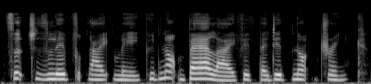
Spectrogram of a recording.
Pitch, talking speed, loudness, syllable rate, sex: 225 Hz, 225 wpm, -17 LUFS, 4.0 syllables/s, female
